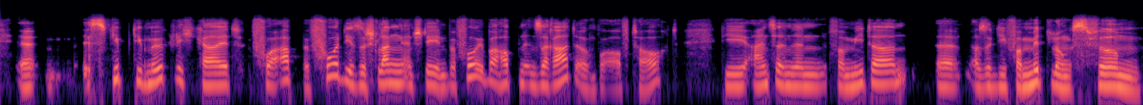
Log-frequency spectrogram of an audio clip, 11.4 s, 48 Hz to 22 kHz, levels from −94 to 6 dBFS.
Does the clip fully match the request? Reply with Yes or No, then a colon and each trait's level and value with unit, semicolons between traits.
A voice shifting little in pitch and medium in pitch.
No: average, 3.3 semitones; medium, 155 Hz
